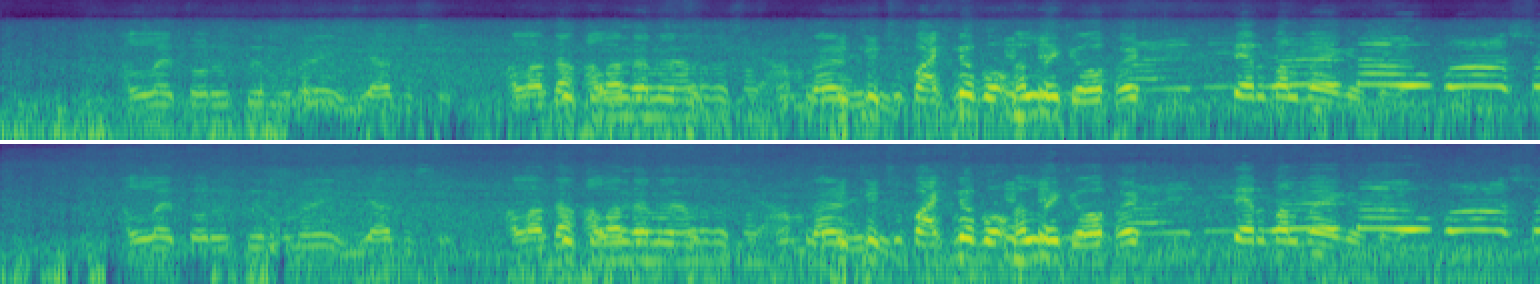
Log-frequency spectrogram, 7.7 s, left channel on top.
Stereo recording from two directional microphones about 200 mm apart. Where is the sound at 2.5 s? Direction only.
50° left (ahead or behind).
